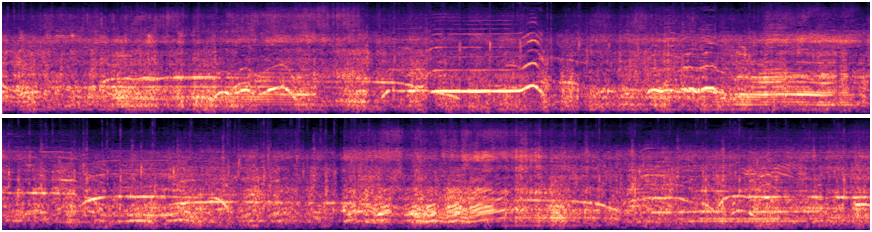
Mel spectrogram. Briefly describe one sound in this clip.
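Tyres squeal as a car spins on the track.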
